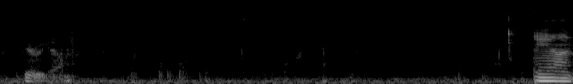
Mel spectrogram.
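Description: A young woman sips loudly through a straw.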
